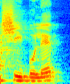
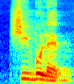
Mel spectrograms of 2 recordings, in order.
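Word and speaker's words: Shibboleth: Sabihin mo nga Shibulet. Sinabi nung taga Manases, Shibulet. Nabagis niya, nabigkas niya yung SH. Shibulet.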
